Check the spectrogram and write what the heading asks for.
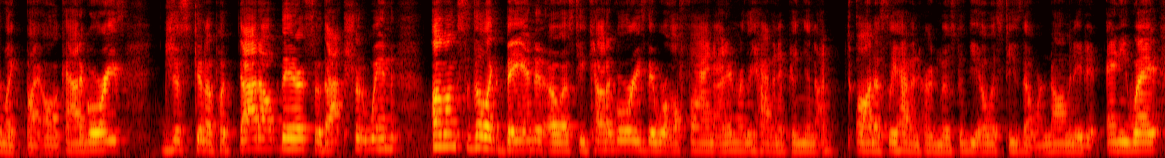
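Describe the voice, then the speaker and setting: Guy vlogging at home, bright voice, salty and sarcastic, swears a lot. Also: sits high. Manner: blunt, sarcastic, swears freely, heated. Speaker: K-pop commentary vlogger. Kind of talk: opinionated casual rant to camera. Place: home, with a dog nearby.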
